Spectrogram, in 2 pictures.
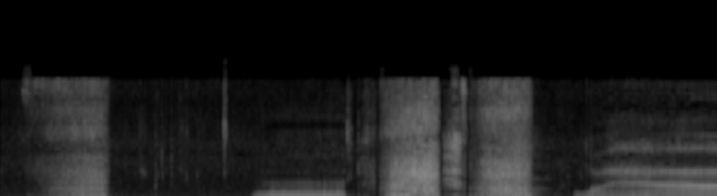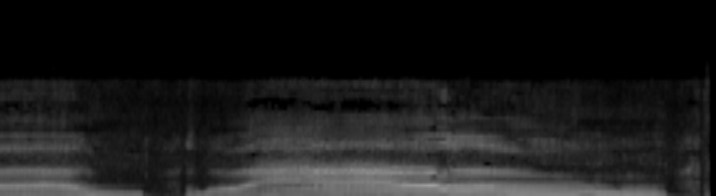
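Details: Cat calling: short noisy bursts at first, then long drawn-out wailing meows with strong, bending harmonics, the last one rising and falling over about five seconds.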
